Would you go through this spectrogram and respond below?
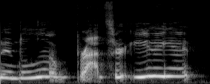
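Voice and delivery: fed up, scold the brats; exasperated. Real, not acted. Farmer exasperated at animals eating her garden, fed-up scolding.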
